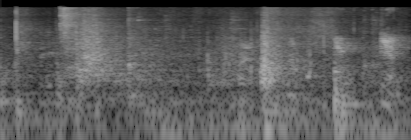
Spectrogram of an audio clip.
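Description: A few sharp knocks and scuffles as a fluffy puppy is pushed into a wire dog crate on a tile floor, with a short spoken 'No' near the end.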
